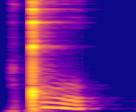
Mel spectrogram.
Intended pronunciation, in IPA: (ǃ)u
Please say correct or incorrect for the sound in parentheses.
correct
